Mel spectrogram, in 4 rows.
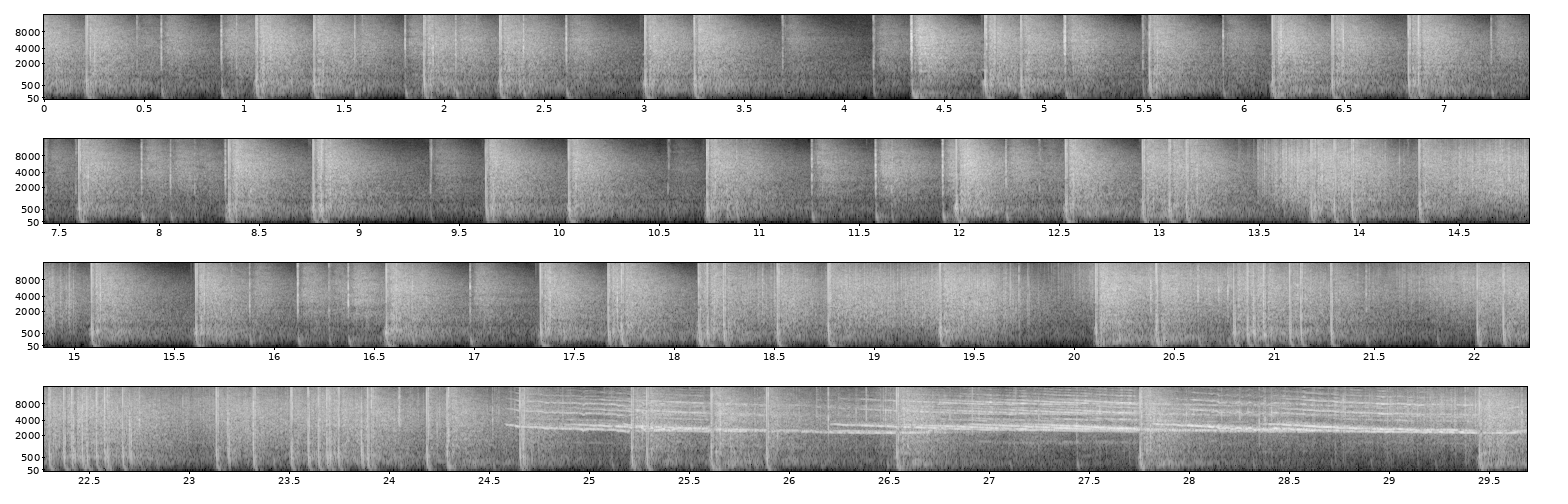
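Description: Backyard consumer fireworks going off in quick succession, sharp bangs two or three a second with crackle and hiss between them. From about 25 s, a run of falling whistles from whistling fireworks rises over the continuous hiss.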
